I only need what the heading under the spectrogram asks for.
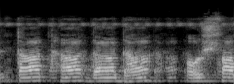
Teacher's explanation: जीभ की नोक ऊपरी दांतों को स्पर्श करे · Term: दंत व्यंजन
